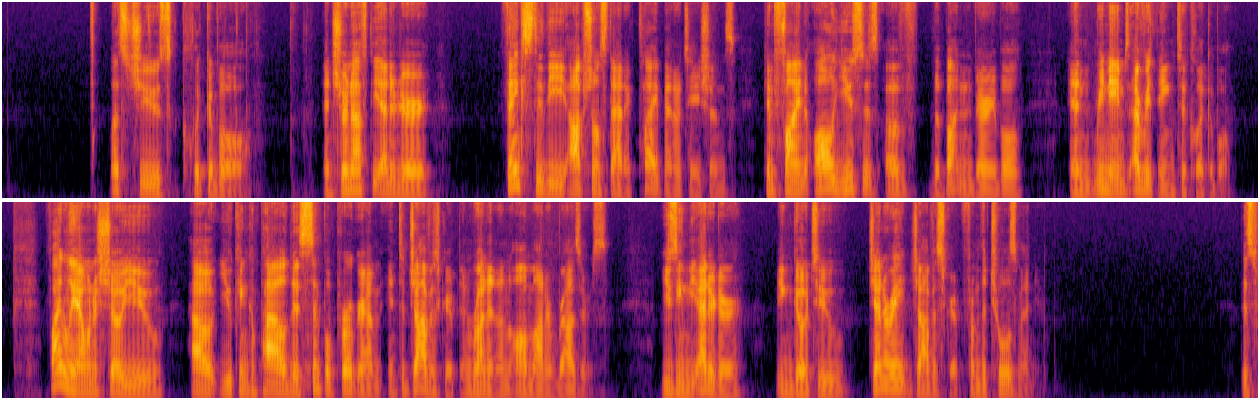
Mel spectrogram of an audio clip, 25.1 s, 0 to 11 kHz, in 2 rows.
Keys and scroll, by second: 0.8 typing.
